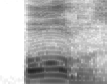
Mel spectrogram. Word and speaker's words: polos: aqui acima vamos lá po los Qual é a sílaba mais forte Fale para mim Ramon é a primeira polos polos portanto é uma paroxítona por quê Porque a penúltima né melhor dizendo a penúltima é a mais forte e Agora eu te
